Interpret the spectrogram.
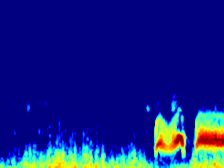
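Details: Decoy spotted dove calling to draw responses from other doves; low rumbling background gives way to a short wavering hoot and then a sustained steady coo running to the end.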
